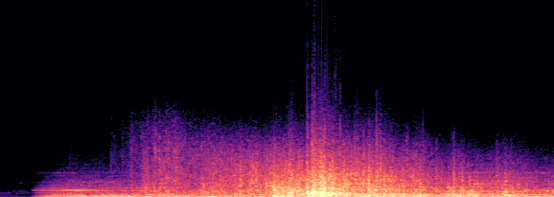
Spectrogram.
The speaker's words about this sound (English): Deputy Waylon Dupree winced when the first wave of thunder shook his patrol car. It was low and rumbling, as if the earth beneath him were crashing through the canopy of asphalt to take hold of him.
